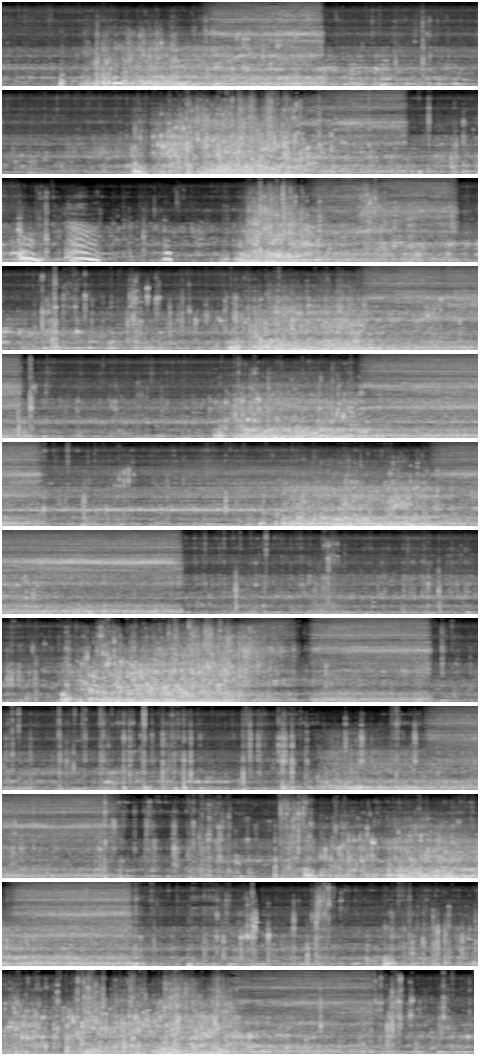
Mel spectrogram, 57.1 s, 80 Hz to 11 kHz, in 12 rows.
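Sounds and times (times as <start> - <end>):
exhaled bubbles gushing: 0.6 - 30.4, 31.0 - 38.0, 43.8 - 57.0
regulator inhale hiss: 2.0 - 3.5, 7.8 - 9.0, 12.6 - 14.4, 17.8 - 19.5, 22.5 - 24.6, 28.0 - 30.6, 35.7 - 37.8, 42.3 - 44.2, 47.6 - 49.2, 54.6 - 56.3.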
